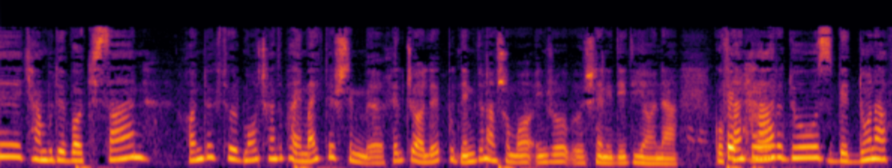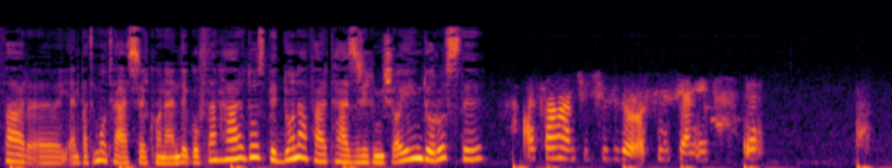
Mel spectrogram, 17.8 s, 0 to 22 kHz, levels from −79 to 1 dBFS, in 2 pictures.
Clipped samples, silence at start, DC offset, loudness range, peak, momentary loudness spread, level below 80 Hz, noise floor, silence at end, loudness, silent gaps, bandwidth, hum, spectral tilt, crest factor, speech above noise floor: under 0.1%; 0 s; under 0.1%; 4 LU; 0 dBFS; 10 LU; -40 dBFS; -51 dBFS; 0.2 s; -17 LUFS; none; 11.5 kHz; none; -4.5 dB/octave; 16 dB; 35 dB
